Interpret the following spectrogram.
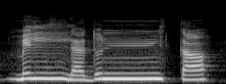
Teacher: نون کو لکھا گیا ہے مگر پڑھا نہیں گیا ہے کیونکہ ادغام کا قانون ہے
